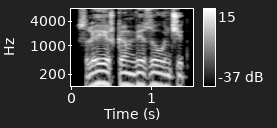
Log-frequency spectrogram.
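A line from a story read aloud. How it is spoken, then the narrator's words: Grumbling. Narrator (Russian): проворчал Ховард Карнс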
